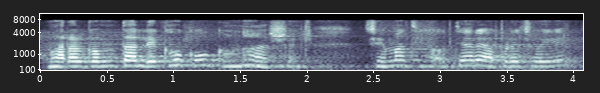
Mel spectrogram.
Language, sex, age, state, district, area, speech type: Gujarati, female, 18-30, Gujarat, Surat, urban, spontaneous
